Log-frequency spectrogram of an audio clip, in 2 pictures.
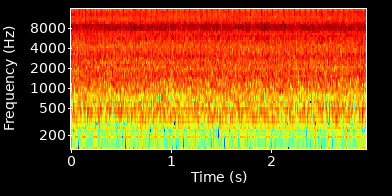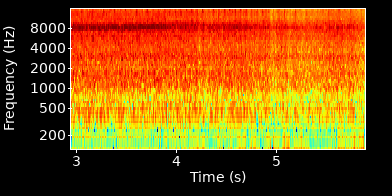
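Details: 1987 Nissan 300ZX 3.0 V6 idling, heard under the hood; even, steady low rumble with no ticks, misses or knocks, running healthy.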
